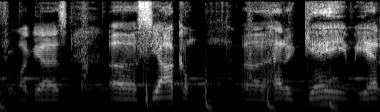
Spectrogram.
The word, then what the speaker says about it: Siakam: Siakam had a game.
